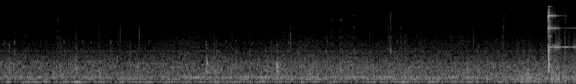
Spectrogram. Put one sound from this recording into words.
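Wheels roll steadily over a paved path outdoors.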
